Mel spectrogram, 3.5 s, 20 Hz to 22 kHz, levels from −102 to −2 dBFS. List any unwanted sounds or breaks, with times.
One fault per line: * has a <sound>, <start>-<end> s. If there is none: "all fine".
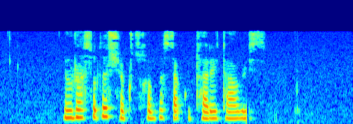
* has a dropout, 2.5-2.5 s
